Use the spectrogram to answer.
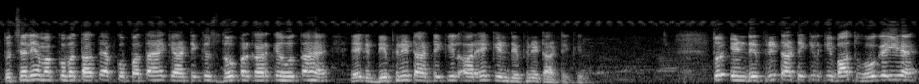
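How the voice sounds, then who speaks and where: A male teacher with a rather high voice walks students through a grammar lesson. He explains patiently and repeats points, and he often stops to check that they are following and to spell words out letter by letter. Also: fairly quick, fairly bright tone, lo-fi sound. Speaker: English teacher.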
